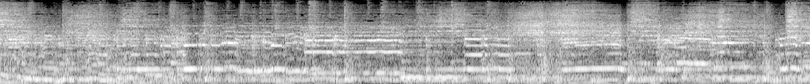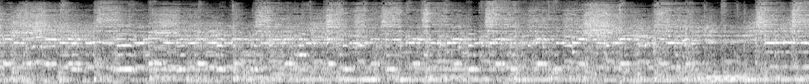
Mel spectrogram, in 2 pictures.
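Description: Live blues band playing an instrumental passage: electric guitars with bass and drums, the melody lines bending in pitch, at a steady loud level.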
